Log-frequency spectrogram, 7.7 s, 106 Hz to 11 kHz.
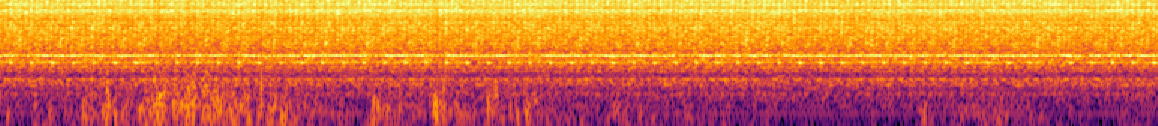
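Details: Chevrolet Onix 1.4 petrol, 2014-15, cold idle: uneven light ticking and clatter over the engine hum, with a steady high whistle, on a windy day. Lasts about 10 minutes from cold. Owner suspects a tappet or internal knock, not injectors; dealers call it normal.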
